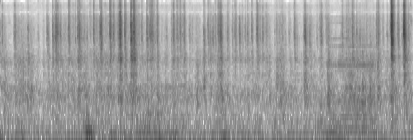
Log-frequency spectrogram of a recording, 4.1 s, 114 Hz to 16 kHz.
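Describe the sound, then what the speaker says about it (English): Hail pounds down steadily during a severe thunderstorm, a dense, continuous roar of hard impacts with sharper clatters standing out, heard from inside a storm-chasing vehicle. "Pickerel's been just getting absolutely hammered with hail for like the last 15 minutes"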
